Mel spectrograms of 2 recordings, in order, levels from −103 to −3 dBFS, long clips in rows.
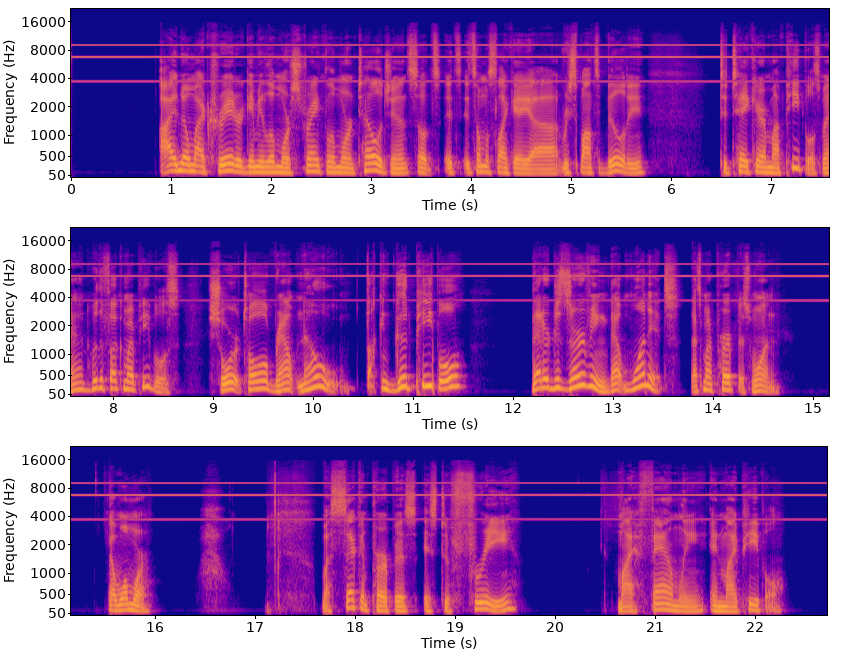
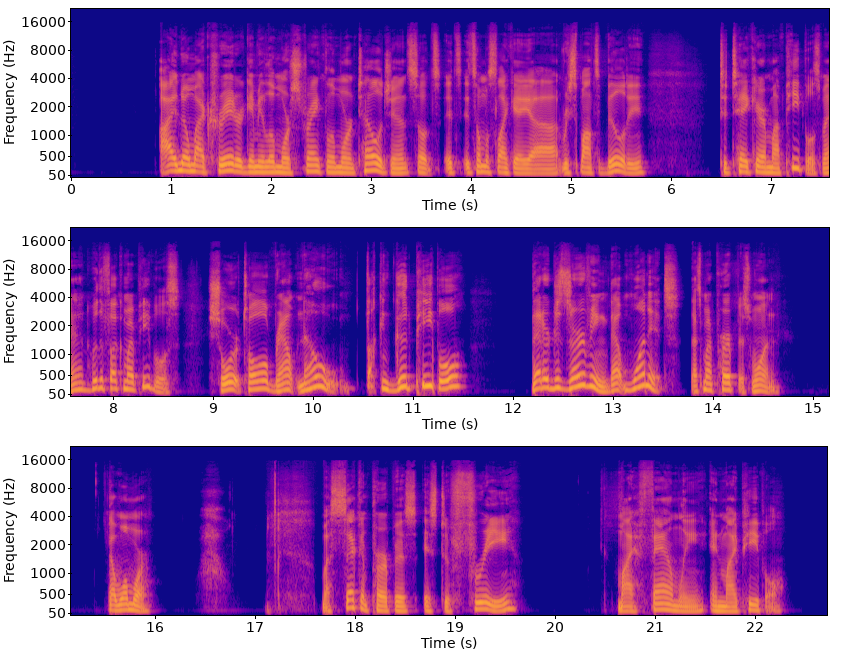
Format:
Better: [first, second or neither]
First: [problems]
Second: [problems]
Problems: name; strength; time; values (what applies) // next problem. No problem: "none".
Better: second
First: high-pitched whine; noticeable; throughout; 7 kHz, 10 dB below the speech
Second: none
